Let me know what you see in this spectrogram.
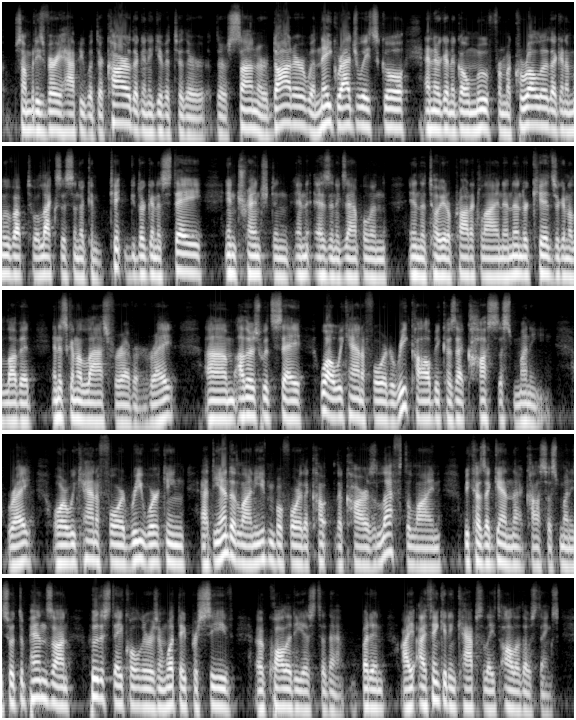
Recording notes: We recorded this podcast at the ADM Advanced Design Manufacturing Toronto 2023 show.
